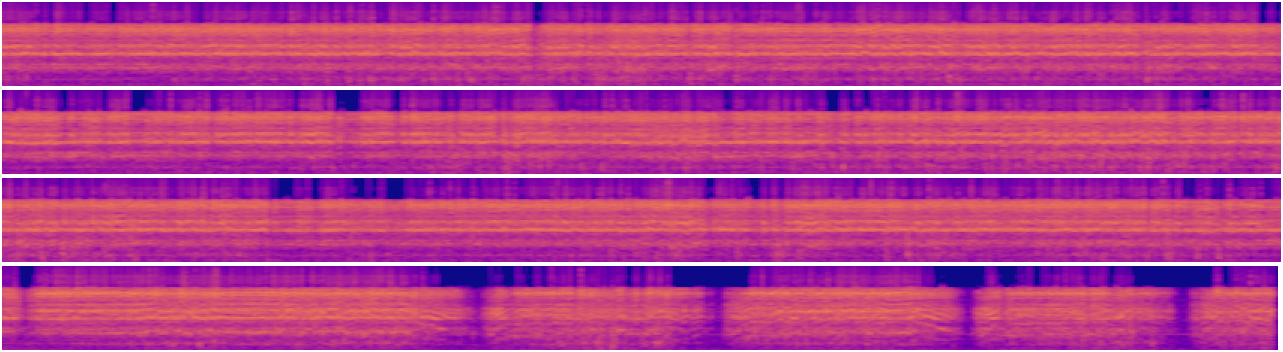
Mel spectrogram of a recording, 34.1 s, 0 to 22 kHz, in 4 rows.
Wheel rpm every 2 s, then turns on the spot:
230, 230, 230, 230, 230, 230, 230, 230, 230, 230, 230, 230, 240, 210, 150, 150, 140.
none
